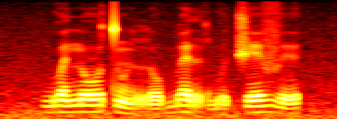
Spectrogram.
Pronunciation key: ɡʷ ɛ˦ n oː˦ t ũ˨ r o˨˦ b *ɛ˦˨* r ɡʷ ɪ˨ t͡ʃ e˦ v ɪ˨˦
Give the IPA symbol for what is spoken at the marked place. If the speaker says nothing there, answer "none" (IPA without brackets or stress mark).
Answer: ɛ˦˨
